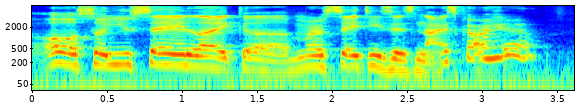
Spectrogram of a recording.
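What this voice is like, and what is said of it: Put-on German accent. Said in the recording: “That was a very, very interesting German accent.”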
